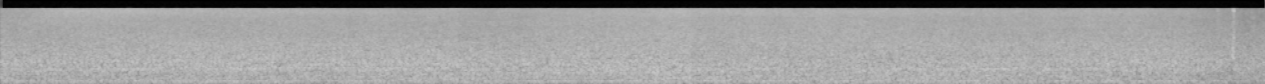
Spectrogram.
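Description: A high-speed electric train moving through the station, heard as a steady, even rushing noise with a faint low hum under it.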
